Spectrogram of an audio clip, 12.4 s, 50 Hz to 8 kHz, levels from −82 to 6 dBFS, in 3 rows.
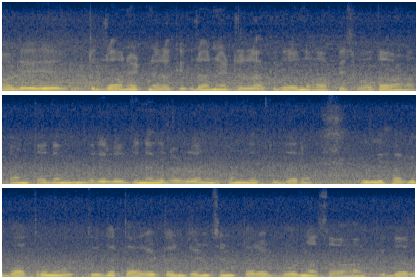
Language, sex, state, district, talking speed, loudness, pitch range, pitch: Kannada, male, Karnataka, Mysore, 50 wpm, -15 LUFS, 105-115 Hz, 110 Hz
